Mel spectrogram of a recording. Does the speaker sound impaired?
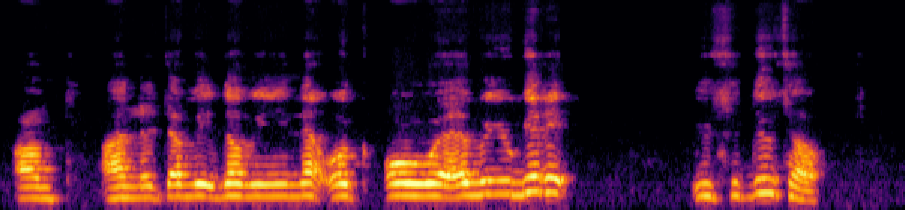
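Yes: cerebral palsy.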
